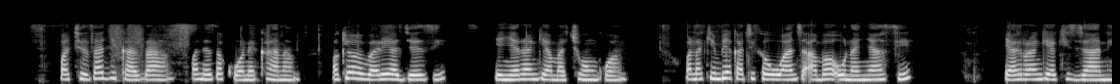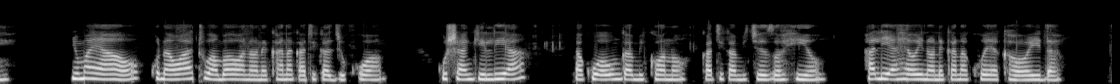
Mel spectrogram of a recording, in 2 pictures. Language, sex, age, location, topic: Swahili, female, 18-24, Nakuru, government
